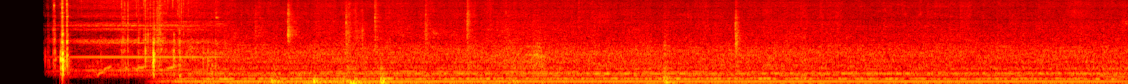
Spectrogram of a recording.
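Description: After a sharp click, a steady, dense buzzing of many honeybees in a hive inside a wall settles in and continues throughout, with occasional individual bees droning closer.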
